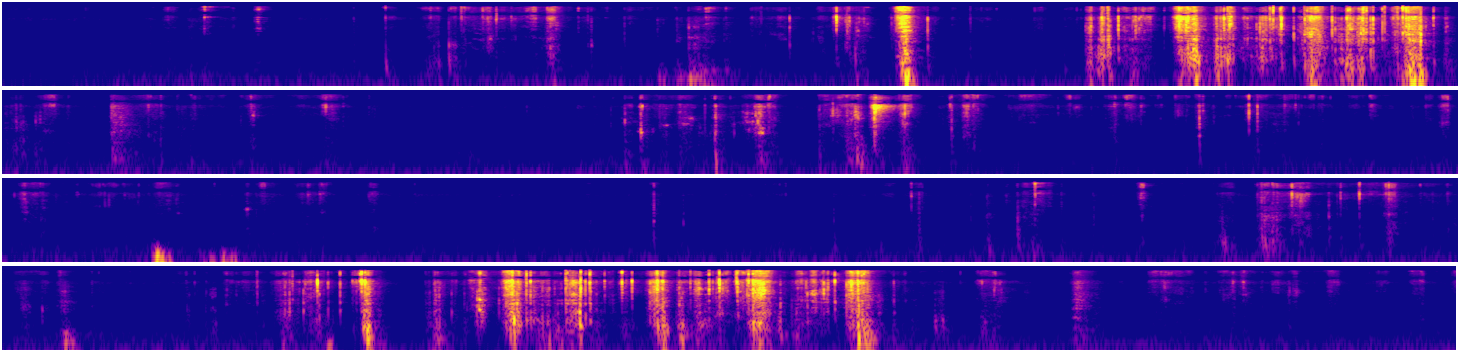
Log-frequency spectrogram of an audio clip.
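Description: Glossy slime being squished, stretched and pulled apart by hand, giving wet crackling and popping. Two longer runs of dense crackling, about five seconds in and again past twenty seconds, with scattered smaller pops between.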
